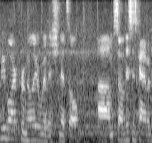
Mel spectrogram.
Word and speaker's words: Schnitzel: I was like, I don't know how to pronounce that. Yeah. Schnitzel.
